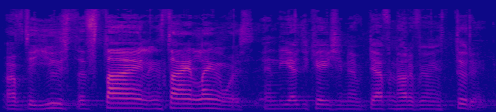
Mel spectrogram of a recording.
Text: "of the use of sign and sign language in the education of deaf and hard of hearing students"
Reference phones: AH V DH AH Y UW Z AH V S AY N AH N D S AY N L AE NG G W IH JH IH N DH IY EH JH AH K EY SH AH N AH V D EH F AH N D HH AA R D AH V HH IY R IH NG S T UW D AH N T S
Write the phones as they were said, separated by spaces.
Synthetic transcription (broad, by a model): AH V DH AH Y UW Z AH V S AY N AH N S AY N L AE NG G W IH Z IH N DH IY EH JH AH K EY SH AH N AH V D EH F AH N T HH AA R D AH V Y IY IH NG S T UW D N T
